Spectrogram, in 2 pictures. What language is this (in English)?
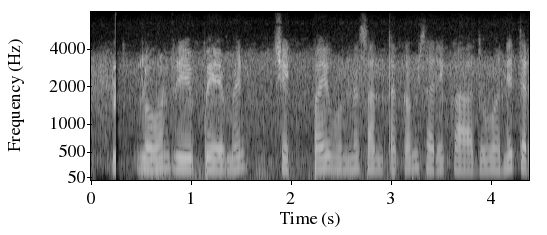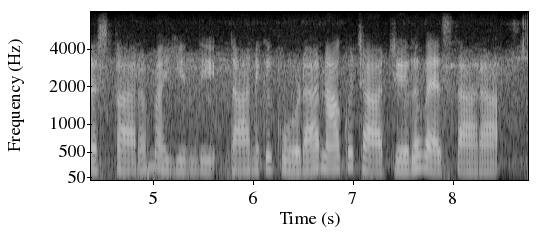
Telugu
